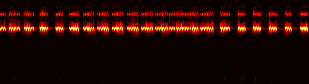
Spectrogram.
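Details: Two crickets produce bright, high-pitched chirps in a regular beat of roughly four per second, some pulses running together into longer bursts, heard very close with nothing else audible.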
